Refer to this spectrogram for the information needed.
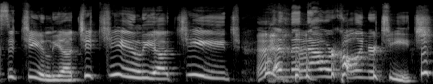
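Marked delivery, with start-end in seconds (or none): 0.0-2.4 put-on, swooping voice of an old Italian woman. Retelling how someone nicknamed the baby: imitating an old Italian woman voice. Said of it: "pretending to be, like, an old Italian woman".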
